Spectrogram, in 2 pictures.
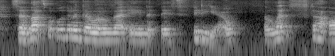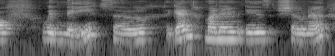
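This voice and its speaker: The speaker talks with a British accent at a fairly slow pace. Pitch variation is ordinary. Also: woman, medium pitch for a woman. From UK. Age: 20s. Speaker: crochet YouTuber and small business owner. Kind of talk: casual vlog introduction. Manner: casual, with fillers.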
